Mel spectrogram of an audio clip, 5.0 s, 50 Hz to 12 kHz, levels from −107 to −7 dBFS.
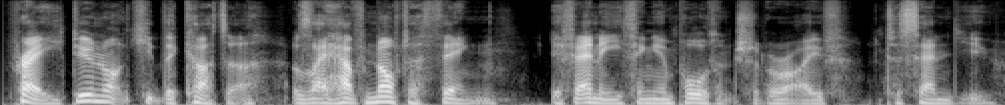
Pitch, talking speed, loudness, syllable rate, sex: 125 Hz, 250 wpm, -24 LUFS, 6.1 syllables/s, male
